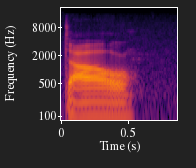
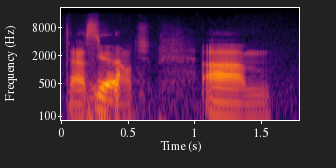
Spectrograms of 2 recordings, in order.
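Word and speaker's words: Dastmalchian: Javelin, Mei Ling Ying as Mongal, Pete Davidson as Blackguard, Sean Gunn as Weasel, and I always pronounce his name incorrectly, David Dalmachian? – Dasmalchian.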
